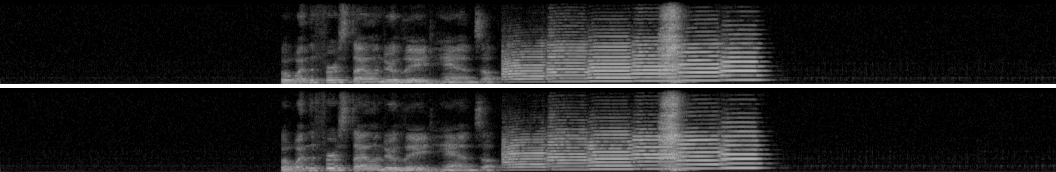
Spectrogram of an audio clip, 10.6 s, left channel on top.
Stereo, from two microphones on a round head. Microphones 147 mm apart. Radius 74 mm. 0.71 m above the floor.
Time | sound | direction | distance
2.8 | a man speaking | 30° right (ahead or behind) | 0.6 m
5.0 | a trumpet | 15° left (ahead or behind) | 1.2 m
6.6 | a gasp | 5° right (ahead or behind) | 1.6 m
